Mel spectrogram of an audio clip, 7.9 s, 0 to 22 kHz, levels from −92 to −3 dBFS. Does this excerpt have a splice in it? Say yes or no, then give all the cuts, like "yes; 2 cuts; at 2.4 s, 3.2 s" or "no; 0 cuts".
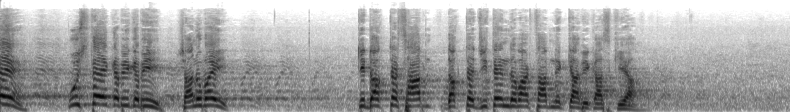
no; 0 cuts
